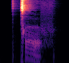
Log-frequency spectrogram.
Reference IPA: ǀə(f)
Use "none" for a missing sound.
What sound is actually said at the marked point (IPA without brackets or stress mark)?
f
